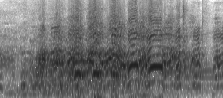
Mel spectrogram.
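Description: A roomful of people laughing together. The burst swells about half a second in and dies down near the end.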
